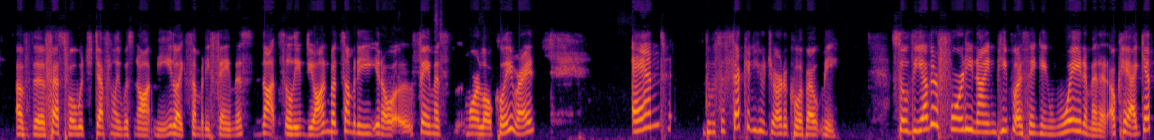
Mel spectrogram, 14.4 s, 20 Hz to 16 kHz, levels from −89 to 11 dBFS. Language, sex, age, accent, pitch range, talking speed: English, female, 50-69, American, 170-230 Hz, 185 wpm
